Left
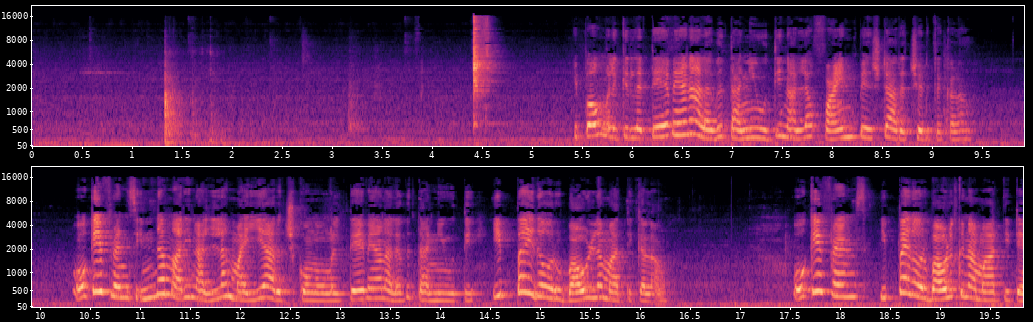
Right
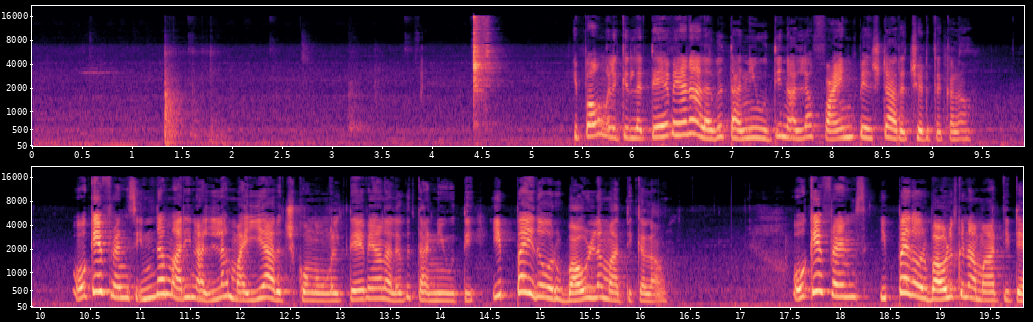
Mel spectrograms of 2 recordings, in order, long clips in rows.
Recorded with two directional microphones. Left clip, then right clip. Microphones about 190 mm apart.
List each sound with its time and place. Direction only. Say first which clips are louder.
5.4 s a woman's voice: right 2 dB; 45° right (ahead or behind)
10.3 s a woman's voice: right 4 dB; 40° right (ahead or behind)
17.5 s a woman's voice: right 6 dB; 45° right (ahead or behind)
